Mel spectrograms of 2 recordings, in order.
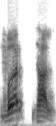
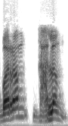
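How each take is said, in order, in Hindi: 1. शब्दों के अंत में कोई अनुनासिक ध्वनि नहीं होती। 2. हर शब्द पूरी म ध्वनि पर खत्म होता है। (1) "आता हा हे वाक्य मुलं कशी वाचू शकतात पहा" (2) "असं पण वाचू शकतात"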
